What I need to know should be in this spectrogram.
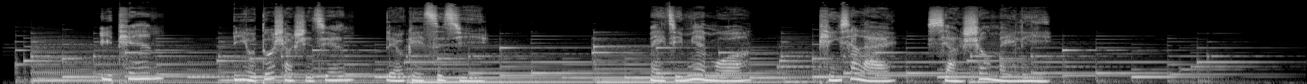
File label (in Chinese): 女国 广告 化妆品 面膜 时尚; 美即面膜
